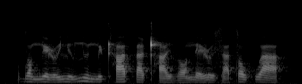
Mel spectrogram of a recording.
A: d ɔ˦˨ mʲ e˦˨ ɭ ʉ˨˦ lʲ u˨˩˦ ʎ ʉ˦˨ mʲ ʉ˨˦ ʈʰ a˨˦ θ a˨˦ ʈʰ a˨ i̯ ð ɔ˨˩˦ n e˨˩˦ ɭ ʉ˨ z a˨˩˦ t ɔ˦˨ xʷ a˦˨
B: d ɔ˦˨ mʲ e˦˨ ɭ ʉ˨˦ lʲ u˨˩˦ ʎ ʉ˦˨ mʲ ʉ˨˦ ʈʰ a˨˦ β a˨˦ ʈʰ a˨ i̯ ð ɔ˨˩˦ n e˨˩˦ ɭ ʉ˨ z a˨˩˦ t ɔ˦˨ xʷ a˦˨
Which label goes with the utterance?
A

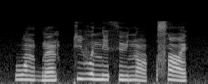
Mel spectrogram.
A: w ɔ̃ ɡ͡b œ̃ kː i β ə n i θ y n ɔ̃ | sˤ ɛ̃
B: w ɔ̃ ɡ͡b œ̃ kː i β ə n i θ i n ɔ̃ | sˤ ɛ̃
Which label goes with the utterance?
A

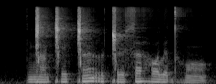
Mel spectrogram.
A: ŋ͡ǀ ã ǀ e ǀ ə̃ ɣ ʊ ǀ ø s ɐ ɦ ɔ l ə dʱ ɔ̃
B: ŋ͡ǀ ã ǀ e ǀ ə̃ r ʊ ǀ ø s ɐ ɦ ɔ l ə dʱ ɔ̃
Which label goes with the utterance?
B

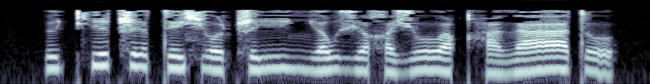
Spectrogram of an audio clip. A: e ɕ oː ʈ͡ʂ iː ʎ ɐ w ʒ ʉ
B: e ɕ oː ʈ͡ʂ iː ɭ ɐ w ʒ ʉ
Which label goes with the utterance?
A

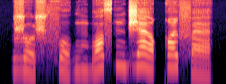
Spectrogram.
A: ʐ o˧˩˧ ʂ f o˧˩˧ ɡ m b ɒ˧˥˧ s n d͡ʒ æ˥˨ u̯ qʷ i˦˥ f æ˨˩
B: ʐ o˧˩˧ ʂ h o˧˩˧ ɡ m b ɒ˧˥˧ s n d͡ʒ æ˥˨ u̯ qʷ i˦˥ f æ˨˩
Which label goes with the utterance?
A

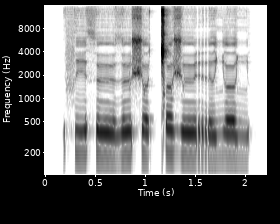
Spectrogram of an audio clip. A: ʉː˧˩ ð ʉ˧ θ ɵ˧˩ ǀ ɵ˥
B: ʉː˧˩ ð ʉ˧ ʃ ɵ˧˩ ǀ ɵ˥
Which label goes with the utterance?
B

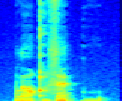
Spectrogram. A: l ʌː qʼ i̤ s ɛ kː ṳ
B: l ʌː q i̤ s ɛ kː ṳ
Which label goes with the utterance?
A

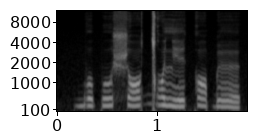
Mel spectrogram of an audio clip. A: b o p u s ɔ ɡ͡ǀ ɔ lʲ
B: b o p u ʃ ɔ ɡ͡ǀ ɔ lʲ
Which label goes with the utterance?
B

